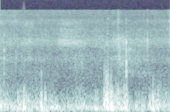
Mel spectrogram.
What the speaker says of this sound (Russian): Ой-ой-ой-ой, какой ветрыган.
